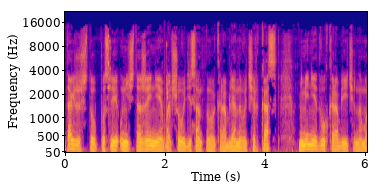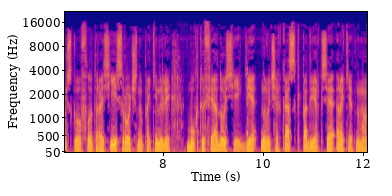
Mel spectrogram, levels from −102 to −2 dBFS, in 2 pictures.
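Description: Speech that has likely passed through MP3 compression at a low bitrate, around 64 kbps, which starves the encoder of bits: the treble is cut off and weak frequency lines flicker between frames, so the sound turns watery and swirly, with metallic chirps on s sounds. On top of that, corrupt frames were decoded: damaged compressed data was played anyway, throwing energy to wrong frequencies as short chirps and noise bursts at 0.86–0.92 s, 1.97–2.11 s just before "десантного корабля", 8.22–8.41 s right after "срочно покинули" (softer, about −20 dBFS), and 9.67–9.70 s. The bursts other than the one at 8.22 s peak at about −10 dBFS.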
